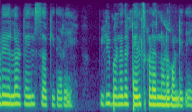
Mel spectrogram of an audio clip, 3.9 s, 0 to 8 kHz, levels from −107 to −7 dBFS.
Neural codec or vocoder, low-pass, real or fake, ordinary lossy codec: none; 7.2 kHz; real; none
